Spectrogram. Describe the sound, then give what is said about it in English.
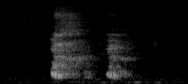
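A sneeze in two quick, forceful bursts about half a second apart, sharp and breathy, with quiet surrounding it and no one talking. “Bless you.”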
